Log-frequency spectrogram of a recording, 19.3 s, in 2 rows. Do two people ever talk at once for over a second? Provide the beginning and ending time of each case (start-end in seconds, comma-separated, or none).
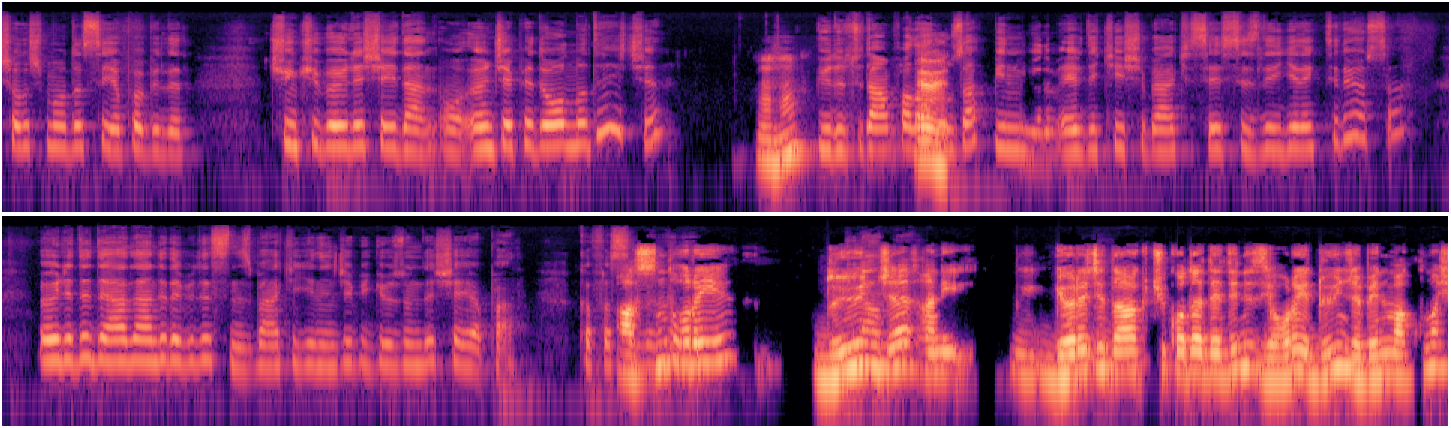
none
